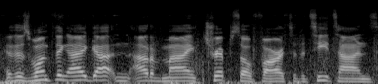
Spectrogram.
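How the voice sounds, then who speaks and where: Noticeable background noise sits behind a man speaking at a moderate pace. His pitch is fairly high for a man, with ordinary variation. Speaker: travel vlogger. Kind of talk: casual vlog narration. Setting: outdoors on hiking trail. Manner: loud.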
